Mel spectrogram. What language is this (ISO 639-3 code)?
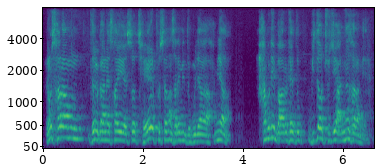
kor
